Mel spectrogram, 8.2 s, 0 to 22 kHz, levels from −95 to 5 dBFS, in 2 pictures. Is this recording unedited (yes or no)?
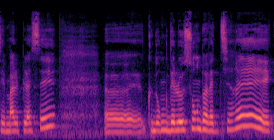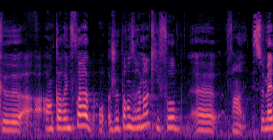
yes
